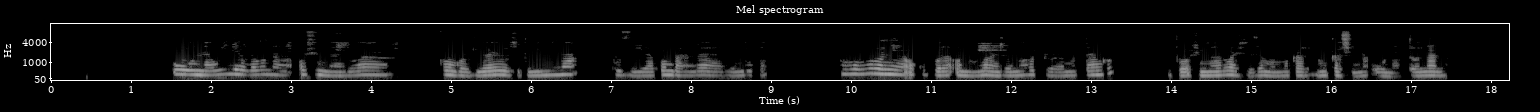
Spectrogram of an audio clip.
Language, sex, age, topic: Oshiwambo, female, 25-35, finance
